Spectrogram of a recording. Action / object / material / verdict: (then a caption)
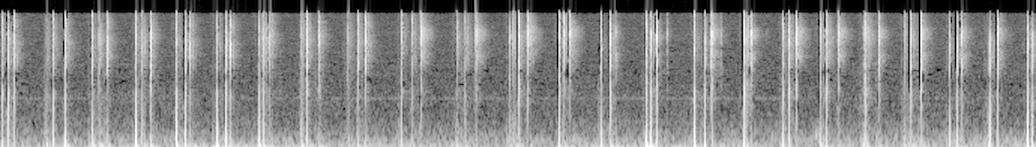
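tap / small glass nail polish bottle / glass / none. A small Sephora glass nail polish bottle with a black cap, filled with dark polish, is held upright and tapped and scratched with long nails. The result is a rapid, uneven series of sharp, bright clicks with no ring, mixed with faint scratchy rustles between the taps.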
